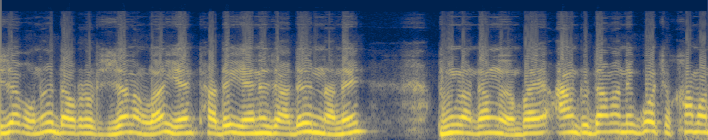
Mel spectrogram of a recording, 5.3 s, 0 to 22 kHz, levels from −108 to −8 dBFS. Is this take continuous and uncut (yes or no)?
yes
